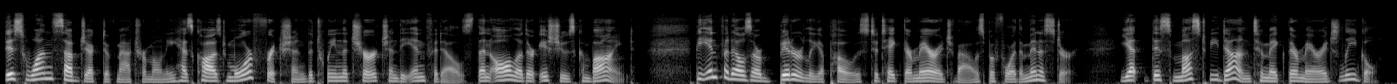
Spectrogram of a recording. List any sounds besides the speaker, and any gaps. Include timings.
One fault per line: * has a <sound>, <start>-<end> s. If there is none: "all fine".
* has a dropout, 3.2-3.3 s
